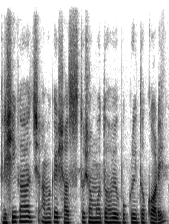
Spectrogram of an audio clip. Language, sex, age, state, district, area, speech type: Bengali, male, 45-60, West Bengal, South 24 Parganas, rural, spontaneous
